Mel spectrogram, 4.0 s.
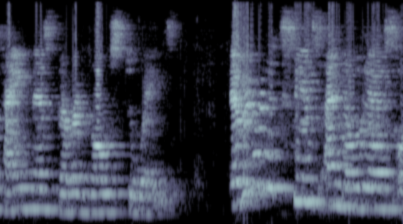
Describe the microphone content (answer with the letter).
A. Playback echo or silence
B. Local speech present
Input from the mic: A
